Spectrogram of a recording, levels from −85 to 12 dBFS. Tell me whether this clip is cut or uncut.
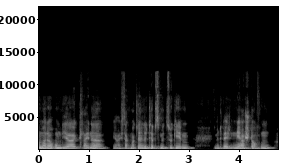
cut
